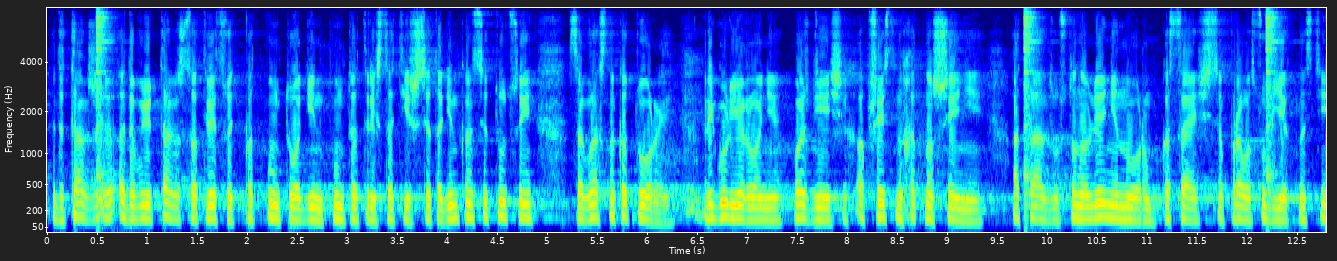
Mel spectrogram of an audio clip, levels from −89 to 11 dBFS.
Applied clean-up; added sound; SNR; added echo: none; Hi-hat; 6 dB; none.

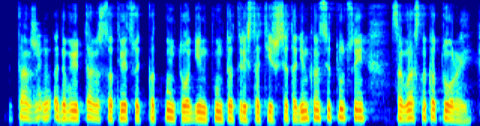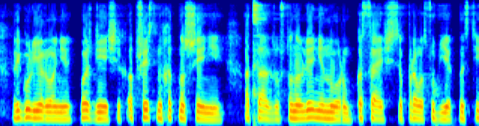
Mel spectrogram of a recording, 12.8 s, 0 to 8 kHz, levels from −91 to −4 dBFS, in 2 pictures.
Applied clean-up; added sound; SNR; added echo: neural mask model DeepFilterNet 3.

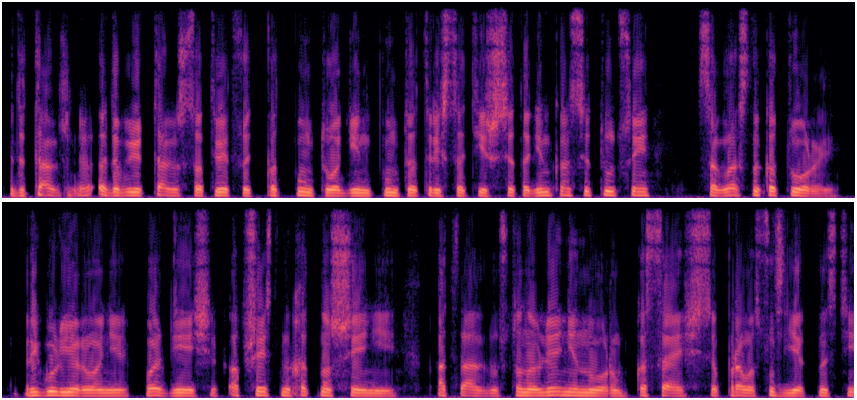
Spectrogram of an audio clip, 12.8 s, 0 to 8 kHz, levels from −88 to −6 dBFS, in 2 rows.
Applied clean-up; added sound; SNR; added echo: neural diffusion model UNIVERSE++.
